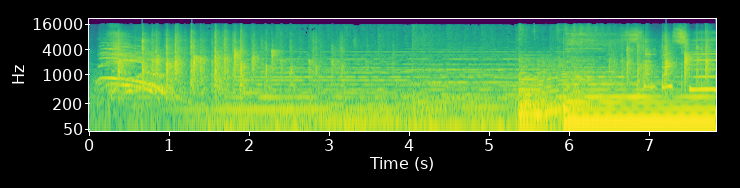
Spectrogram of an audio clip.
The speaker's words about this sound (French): En fait, on n'applaudit pas la dernière phrase, hein, on applaudit à l'ensemble. Quand il dit le règlement est disponible sur buzzradio.energie.nc.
